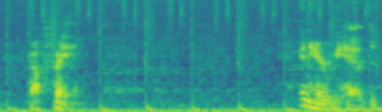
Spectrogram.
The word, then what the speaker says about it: café: Any other time, it's pronounced just like a K, like in café.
